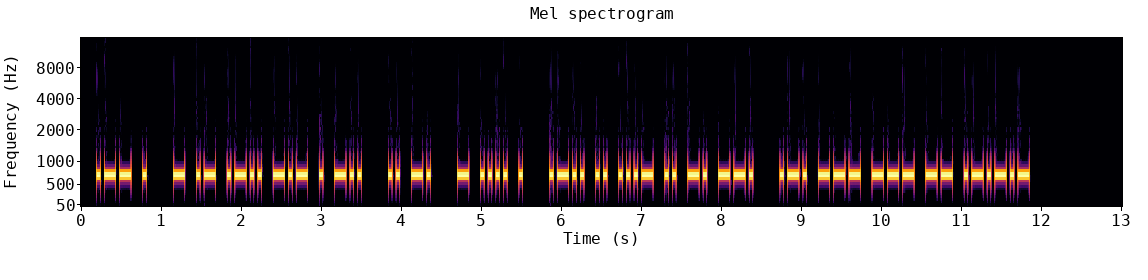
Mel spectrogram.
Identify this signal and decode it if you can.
Morse code, heard as a keyed tone, about 25 wpm, 700 Hz. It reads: WE TALKED IN THE LIVING ROOM.
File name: practice / 25wpm / Sentences with 4-Word Phrases - 25wpm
